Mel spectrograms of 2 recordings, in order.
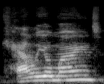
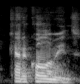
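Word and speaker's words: catecholamines: The CEW allegedly causes great pain and this led to increased calomines. How do you say that? Calio, maybe you can help me out. Okay, thank you. Catakolamines. Calakolamine.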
